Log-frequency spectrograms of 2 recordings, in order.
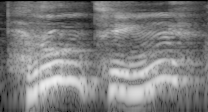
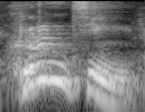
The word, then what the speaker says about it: Hrunting: Hrunting. – Hrunting. – Thank you very much. Hrunting.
